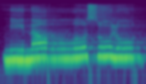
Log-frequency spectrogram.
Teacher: karena alif lam menghadapi huruf Syamsiah yaitu ro maka alif lam tidak dibaca atau biasa disebut dengan Idgham Syamsi dimasukkan diidghamkan minarusulu huruf ro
